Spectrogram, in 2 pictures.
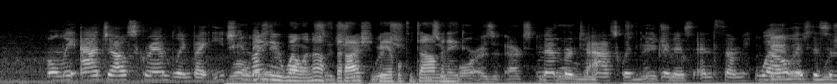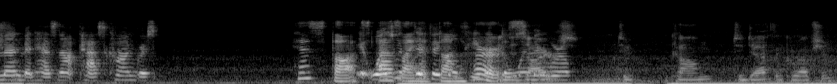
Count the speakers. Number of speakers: three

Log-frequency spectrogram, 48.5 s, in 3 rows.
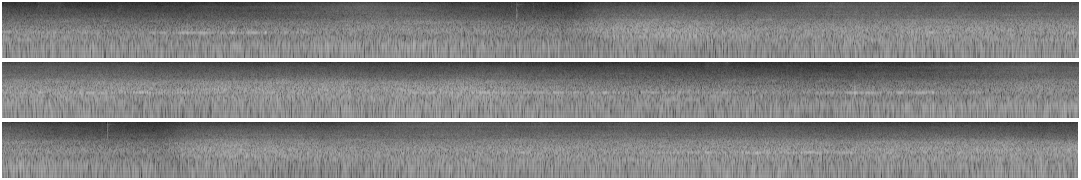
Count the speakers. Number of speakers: zero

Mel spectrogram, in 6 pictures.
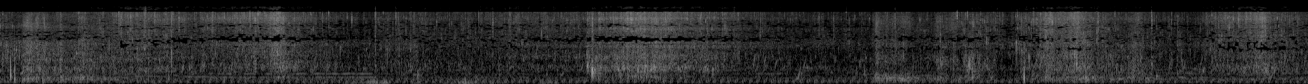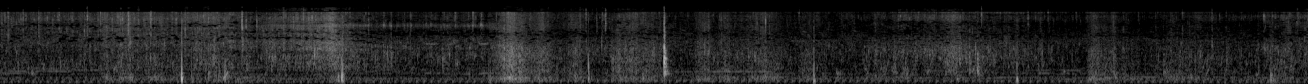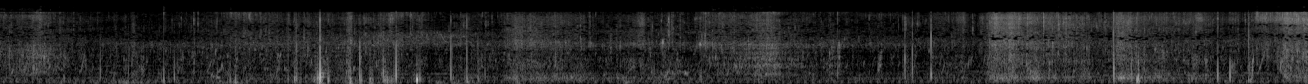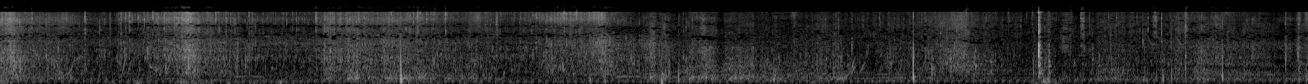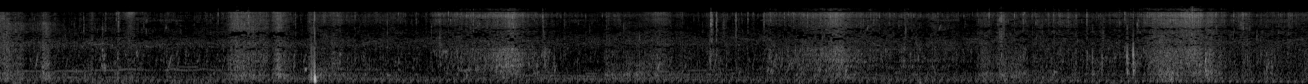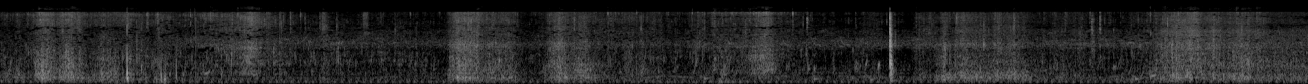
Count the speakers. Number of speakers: zero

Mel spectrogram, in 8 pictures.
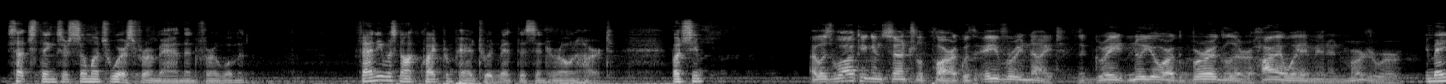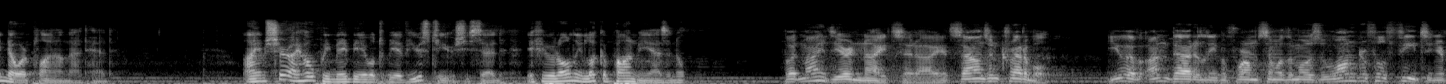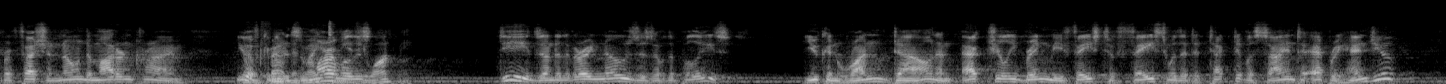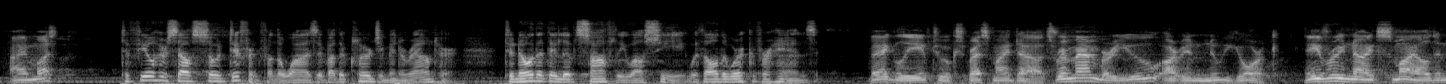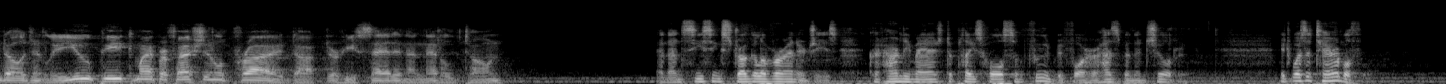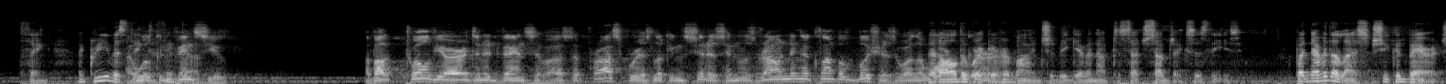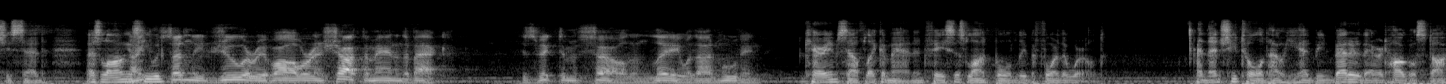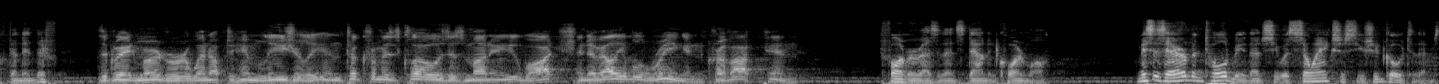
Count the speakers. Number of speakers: two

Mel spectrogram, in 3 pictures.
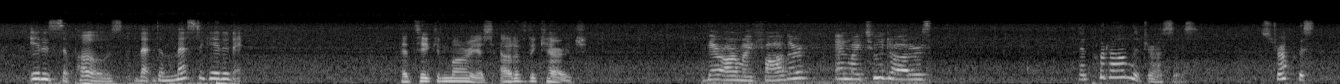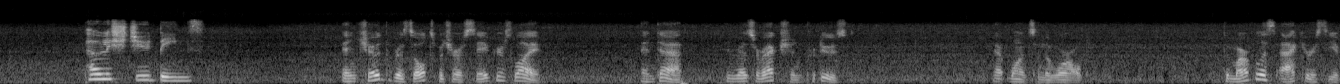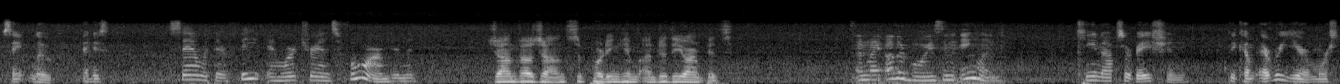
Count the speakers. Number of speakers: six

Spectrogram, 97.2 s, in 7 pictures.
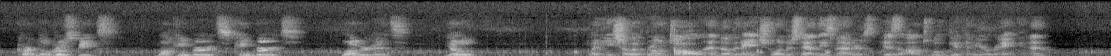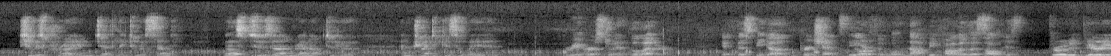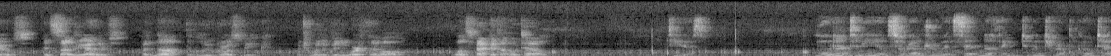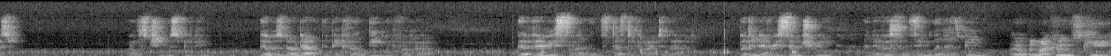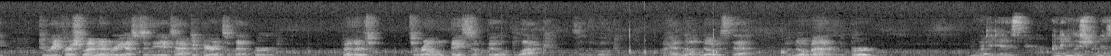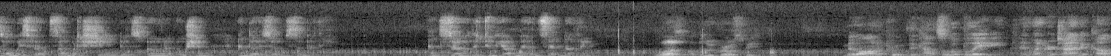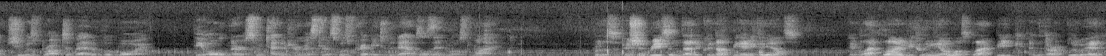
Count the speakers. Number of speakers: three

